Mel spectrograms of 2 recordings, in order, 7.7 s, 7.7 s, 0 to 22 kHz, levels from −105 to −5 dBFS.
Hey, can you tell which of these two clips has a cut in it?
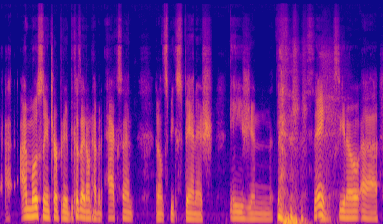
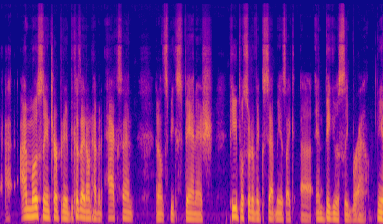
first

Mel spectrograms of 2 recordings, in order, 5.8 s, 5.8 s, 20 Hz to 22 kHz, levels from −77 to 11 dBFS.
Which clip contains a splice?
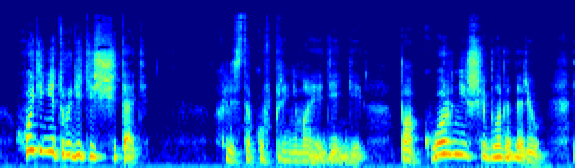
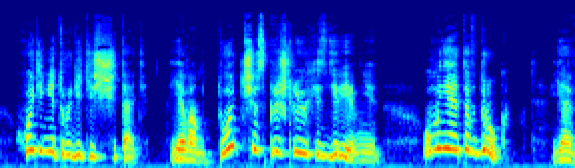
second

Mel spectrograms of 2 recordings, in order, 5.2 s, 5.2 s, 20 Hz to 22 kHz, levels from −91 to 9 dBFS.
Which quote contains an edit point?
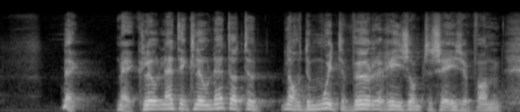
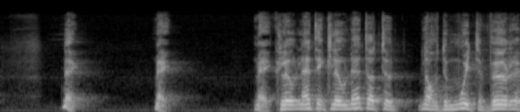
first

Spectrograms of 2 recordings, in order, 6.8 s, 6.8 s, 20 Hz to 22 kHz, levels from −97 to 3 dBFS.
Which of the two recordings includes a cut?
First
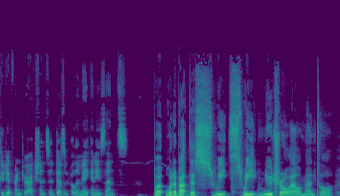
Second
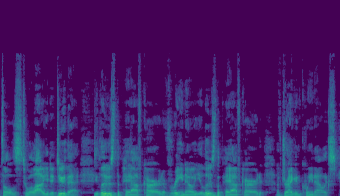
second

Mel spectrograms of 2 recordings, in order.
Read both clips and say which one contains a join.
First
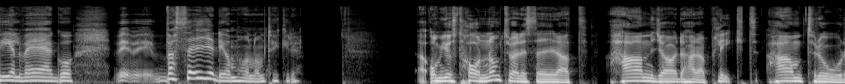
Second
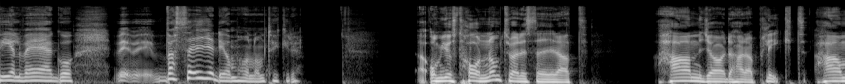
first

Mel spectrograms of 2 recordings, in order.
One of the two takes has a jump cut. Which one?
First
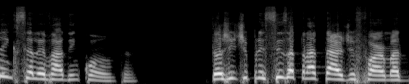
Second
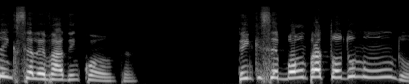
first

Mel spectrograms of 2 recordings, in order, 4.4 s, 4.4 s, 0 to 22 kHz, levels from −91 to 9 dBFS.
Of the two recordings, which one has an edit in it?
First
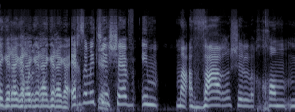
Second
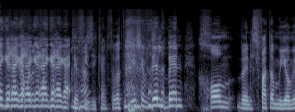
second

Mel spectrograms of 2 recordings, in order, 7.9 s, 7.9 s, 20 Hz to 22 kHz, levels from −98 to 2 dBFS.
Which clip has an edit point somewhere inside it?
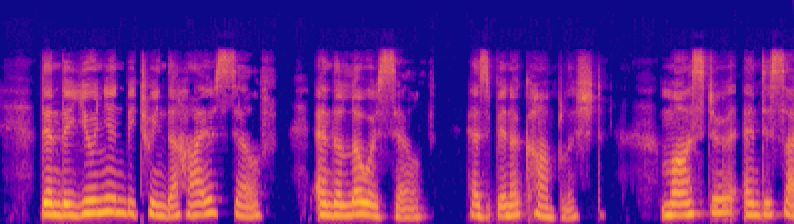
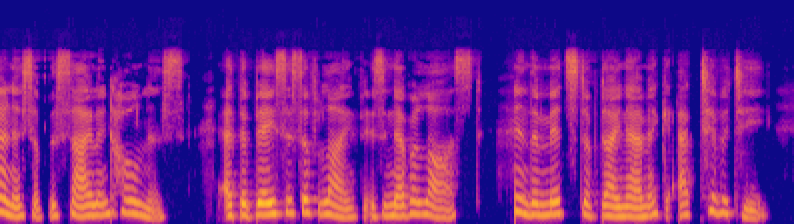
second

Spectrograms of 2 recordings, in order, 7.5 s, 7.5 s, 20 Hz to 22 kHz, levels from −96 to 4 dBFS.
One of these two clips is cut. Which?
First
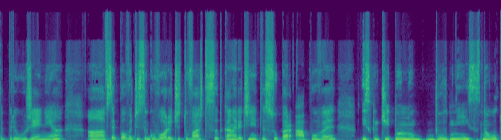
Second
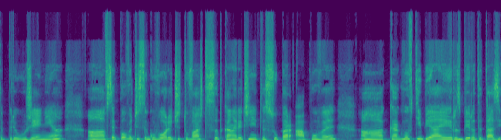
first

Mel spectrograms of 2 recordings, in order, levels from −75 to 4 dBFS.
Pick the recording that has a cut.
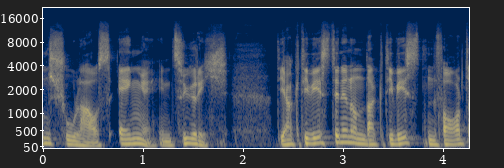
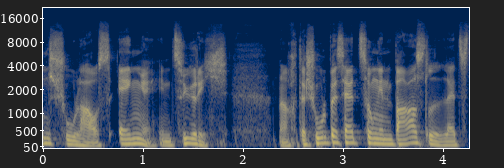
first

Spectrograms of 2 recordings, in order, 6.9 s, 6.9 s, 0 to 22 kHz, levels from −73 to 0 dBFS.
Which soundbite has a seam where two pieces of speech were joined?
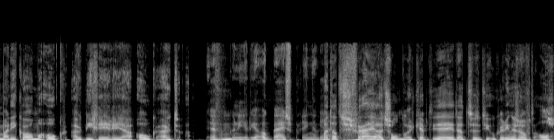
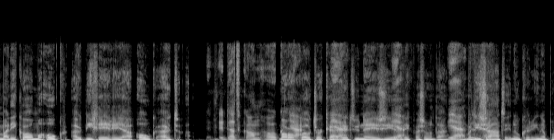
first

